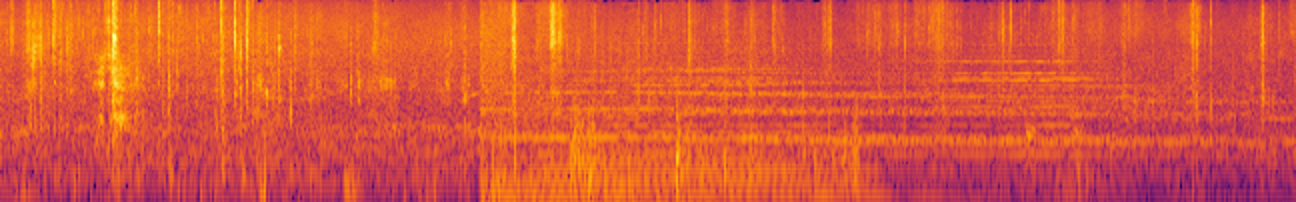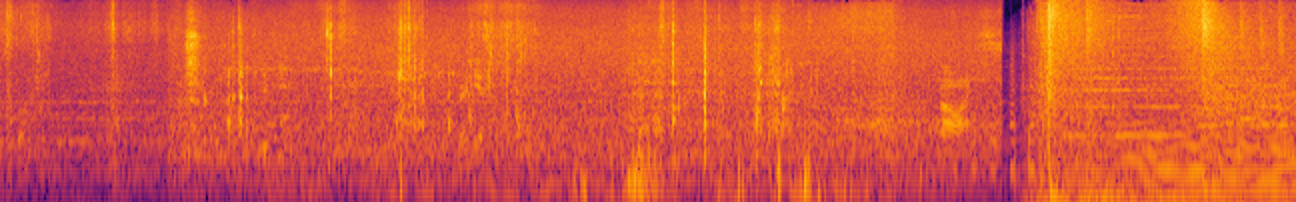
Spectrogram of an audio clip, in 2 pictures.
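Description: Background music over scuffing and rustling footsteps on dry grass and leaf litter, with scattered clicks and crunches. Louder music cuts in suddenly near the end.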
